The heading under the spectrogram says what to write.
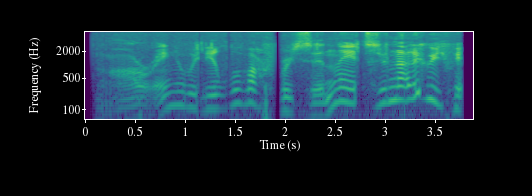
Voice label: gibberish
